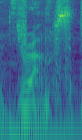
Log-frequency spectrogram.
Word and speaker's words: DRMS: Sí, el día de hoy Cristian Verduzco desde Morelia, Michoacán, nos presenta un proyecto que se llama Drums. Se escribe DRMS, son de Monterrey, Nuevo León y creo que les van a gustar.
